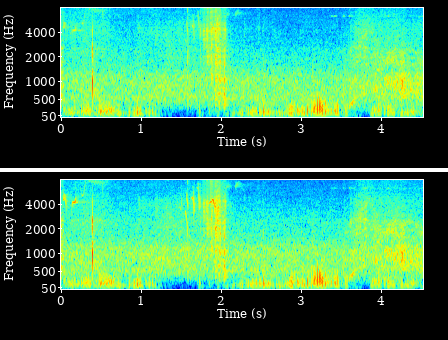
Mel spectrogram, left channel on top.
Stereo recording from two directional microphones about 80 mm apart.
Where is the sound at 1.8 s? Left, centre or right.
Centre.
